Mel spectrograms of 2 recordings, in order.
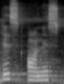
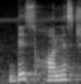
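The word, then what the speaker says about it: dishonest: आज की जो स्टोरी है इसका नाम है डिसऑनेस्ट डॉक्टर। ठीक है, इसको पढ़ेंगे डिसऑनेस्ट, डिसहॉनेस्ट नहीं पढ़ेंगे, एच इसमें साइलेंट है।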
